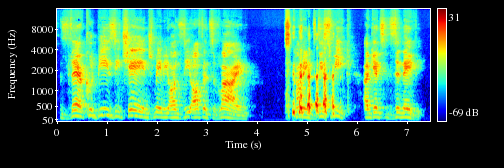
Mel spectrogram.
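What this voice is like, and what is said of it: Bad fake German accent, sounds French. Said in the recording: “your attempt at a terrible German accent? ... That's still French ... Pepe Le Pew flashbacks”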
